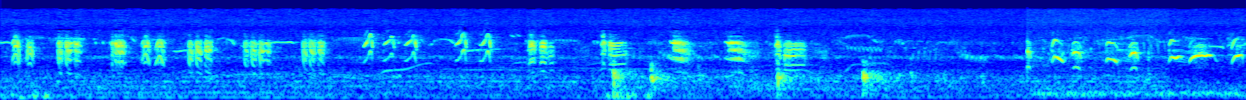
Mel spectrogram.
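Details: Eurasian reed warbler in a reed bed giving its scratchy, unmelodious song laced with mimicry; uneven harsh chirps and chatters, a few whistled slurs, with occasional low knocks in the background.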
